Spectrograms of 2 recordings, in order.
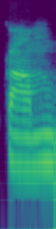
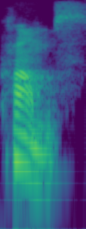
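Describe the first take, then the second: First: It starts with a plain, unaspirated k sound. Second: It starts with a breathy, aspirated kh sound. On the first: The speaker calls it wrong. "আমরা সির উচ্চারণ ক দিয়ে করে থাকি, কাম বলি, এটা কাম না" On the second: The speaker calls it right. "এটা হচ্ছে খর উচ্চারণ হবে"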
